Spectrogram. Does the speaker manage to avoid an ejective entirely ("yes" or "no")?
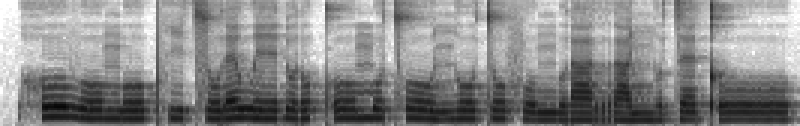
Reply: no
